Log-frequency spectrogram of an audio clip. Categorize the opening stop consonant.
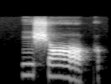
plain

